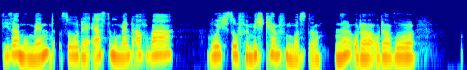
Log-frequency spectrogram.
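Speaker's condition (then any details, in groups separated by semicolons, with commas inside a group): Cleft palate; congenital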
